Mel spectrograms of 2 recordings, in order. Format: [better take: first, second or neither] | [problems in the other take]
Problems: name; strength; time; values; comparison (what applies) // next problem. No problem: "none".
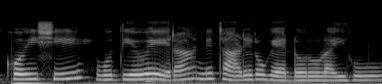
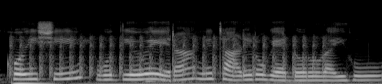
first | background sound (Gunshot, gunfire); 16 dB below the speech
